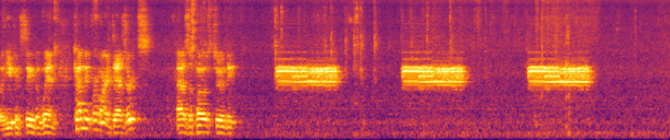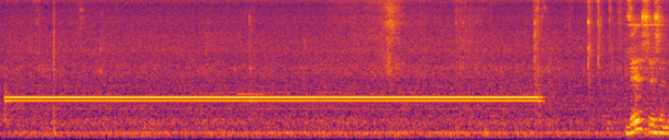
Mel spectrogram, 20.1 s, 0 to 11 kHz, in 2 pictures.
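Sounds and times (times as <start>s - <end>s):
data bursts: 10.1s - 18.2s
steady two-tone attention signal: 10.1s - 18.2s.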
